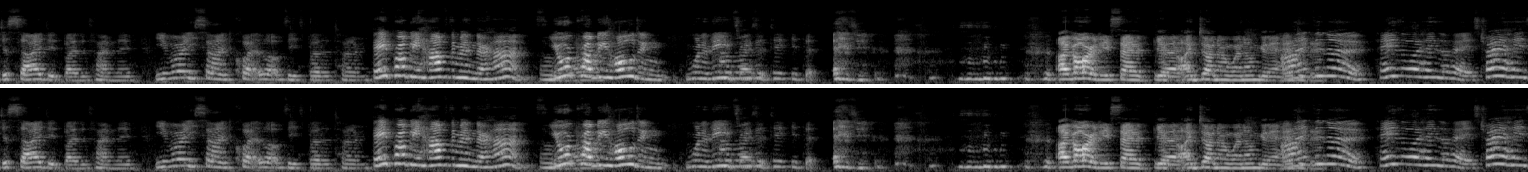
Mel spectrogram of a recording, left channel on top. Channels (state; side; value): identical; both; correlation 1.00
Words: by the time you've already signed quite a lot of these by the time. They probably have them in their hands. Oh, You're wow. probably holding one of How these. long does it take you to edit? I've already said, Right. I don't know when I'm going to edit I don't know. Hazel or Hazel Hayes? Try a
